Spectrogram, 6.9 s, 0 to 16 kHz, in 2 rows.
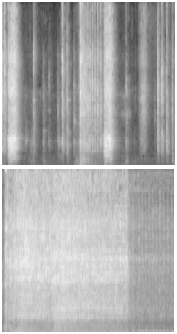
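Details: Bajaj Pulsar 150 with a pickup problem, after a new carburetor main jet and a pilot jet with an enlarged hole were fitted. After a few sputtering attempts it starts and holds a clean, steady rev and idle without popping; it runs healthy after the fix.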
